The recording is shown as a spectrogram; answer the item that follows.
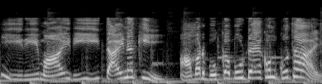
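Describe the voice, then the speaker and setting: A rumbling, put-on character voice speaks at a moderate pace. Music plays in the background. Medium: cartoon. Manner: grumbling, exclaims "mairi".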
